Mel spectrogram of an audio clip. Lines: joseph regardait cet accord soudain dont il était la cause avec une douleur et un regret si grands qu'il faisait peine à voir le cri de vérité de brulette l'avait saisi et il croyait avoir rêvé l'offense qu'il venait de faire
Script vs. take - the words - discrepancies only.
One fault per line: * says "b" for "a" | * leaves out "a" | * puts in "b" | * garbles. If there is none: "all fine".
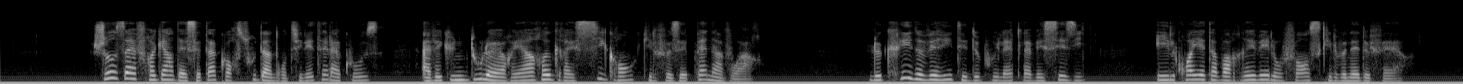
all fine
